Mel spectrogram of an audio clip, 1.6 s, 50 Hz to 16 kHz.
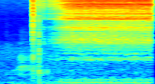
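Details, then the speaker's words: Indesit fridge, 1-2 years old, with new replacement compressor, tested before brazing: a couple of clicks, then a steady low hum with an even high hiss; compressor starts and runs smoothly with no excess amperage. "Motorimiz ishladi. Amperajlari yo'q. Endi payka qilsak bo'laveradi."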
